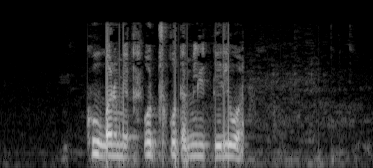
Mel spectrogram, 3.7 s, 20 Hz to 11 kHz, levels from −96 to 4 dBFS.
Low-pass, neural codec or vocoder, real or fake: 7.2 kHz; none; real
